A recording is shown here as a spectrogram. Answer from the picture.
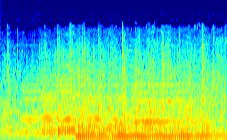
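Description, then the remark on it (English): Steady, rhythmic clip-clop of horse hooves pulling a carriage, moderately loud, over a low rolling rumble that continues throughout. “Mozart and Susanna are cuddled up together in the back of a horse-drawn carriage.”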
